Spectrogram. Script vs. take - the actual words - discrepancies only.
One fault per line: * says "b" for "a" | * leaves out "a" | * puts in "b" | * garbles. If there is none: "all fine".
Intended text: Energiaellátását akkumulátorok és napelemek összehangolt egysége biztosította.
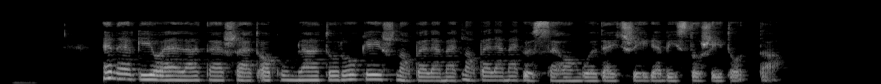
* puts in "napelemek"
